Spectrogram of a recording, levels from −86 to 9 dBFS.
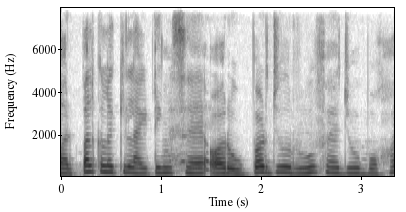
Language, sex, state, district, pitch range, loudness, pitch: Hindi, female, Chandigarh, Chandigarh, 230-270 Hz, -18 LUFS, 250 Hz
